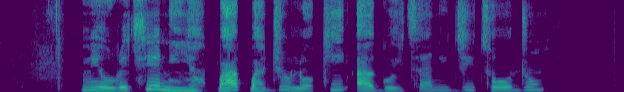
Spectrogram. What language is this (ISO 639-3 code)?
yor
